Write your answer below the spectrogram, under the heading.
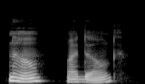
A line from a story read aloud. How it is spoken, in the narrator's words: she said calmly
